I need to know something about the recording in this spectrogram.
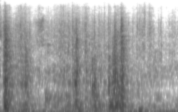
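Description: Handling noise: a sharp knock as an object is set down at the start, then a few lighter clicks and taps of things being moved about.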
